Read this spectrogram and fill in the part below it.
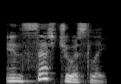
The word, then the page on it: incestuously: British English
